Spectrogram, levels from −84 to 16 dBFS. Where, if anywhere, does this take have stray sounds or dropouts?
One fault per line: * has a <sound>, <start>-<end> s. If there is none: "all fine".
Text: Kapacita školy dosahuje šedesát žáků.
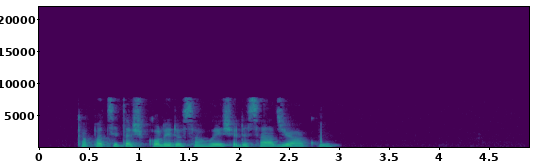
all fine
